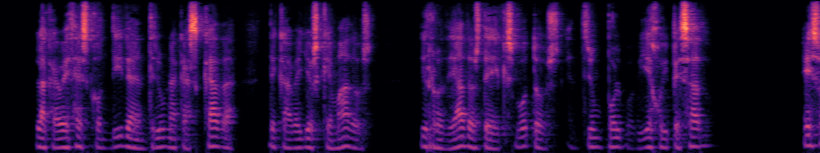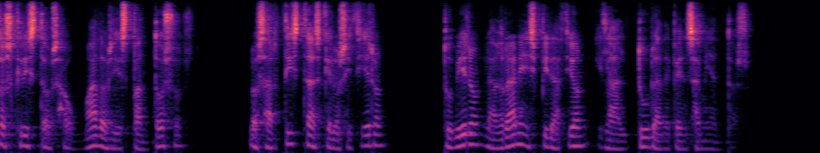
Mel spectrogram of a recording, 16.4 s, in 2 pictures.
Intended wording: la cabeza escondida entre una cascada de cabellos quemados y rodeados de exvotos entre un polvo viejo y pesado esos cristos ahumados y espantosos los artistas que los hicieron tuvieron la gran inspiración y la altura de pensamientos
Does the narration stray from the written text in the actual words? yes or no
no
